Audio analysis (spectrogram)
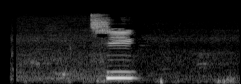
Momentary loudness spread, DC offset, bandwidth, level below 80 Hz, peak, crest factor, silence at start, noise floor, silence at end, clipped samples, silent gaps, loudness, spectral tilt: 26 LU; under 0.1%; 11.5 kHz; -58 dBFS; -4 dBFS; 18 dB; 0.6 s; -50 dBFS; 0.8 s; under 0.1%; none; -17 LUFS; -2 dB/octave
